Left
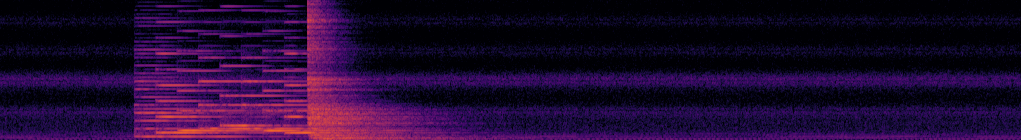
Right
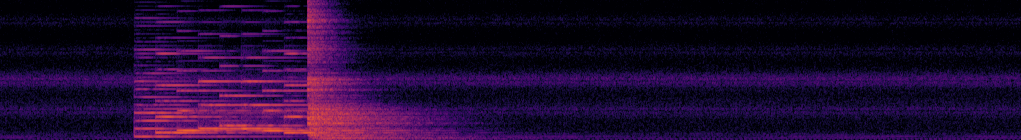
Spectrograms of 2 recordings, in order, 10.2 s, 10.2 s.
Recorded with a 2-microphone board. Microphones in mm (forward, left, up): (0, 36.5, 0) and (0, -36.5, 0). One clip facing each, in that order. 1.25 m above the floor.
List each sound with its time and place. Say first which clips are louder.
1.3 s a ringtone: even; 65° right (ahead or behind), 2.5 m
3.1 s a door slam: left 1 dB; 50° right (ahead or behind), 2.5 m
